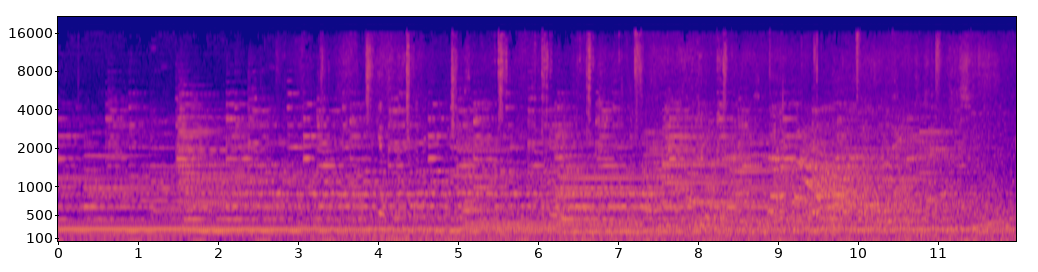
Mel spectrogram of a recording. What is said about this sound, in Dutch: Ik reis een straatje of een stadje om om klokken te horen in hun pendelende isoritmiek, hun, hun omlooppatronen.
